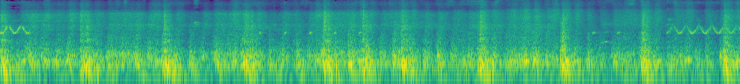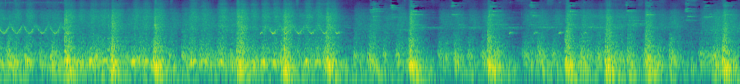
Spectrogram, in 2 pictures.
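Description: Drum-and-bugle marching band (banda de guerra) playing, with drums beating throughout. Short runs of high repeated notes come in about halfway through and again a little later.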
